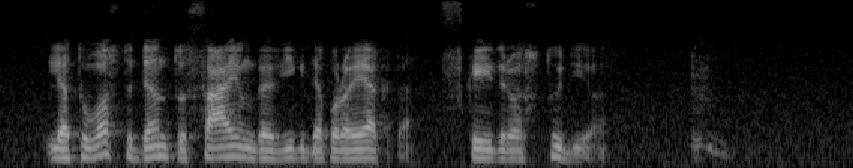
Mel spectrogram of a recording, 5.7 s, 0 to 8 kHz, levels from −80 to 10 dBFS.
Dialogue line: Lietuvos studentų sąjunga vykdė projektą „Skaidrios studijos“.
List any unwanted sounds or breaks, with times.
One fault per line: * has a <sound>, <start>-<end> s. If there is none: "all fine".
* has a throat clearing, 4.5-5.1 s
